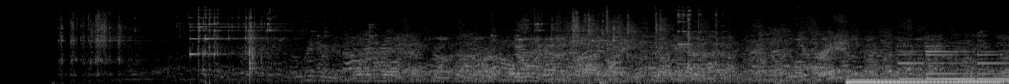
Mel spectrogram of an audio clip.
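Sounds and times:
glasses clinking: 0:00.6 - 0:03.9, 0:05.2 - 0:07.3
crowd of voices chattering: 0:02.4 - 0:10.0.

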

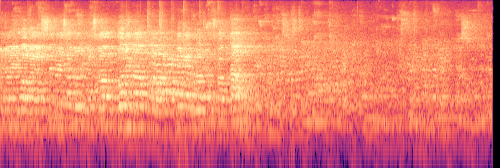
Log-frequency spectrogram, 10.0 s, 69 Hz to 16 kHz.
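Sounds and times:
distant voices in hall: 0:00.0 - 0:09.8.

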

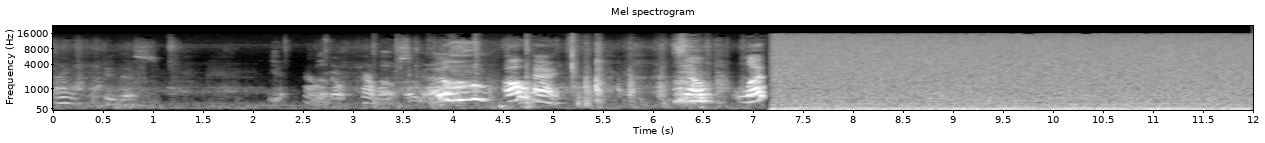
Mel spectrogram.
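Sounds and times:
tv static hiss: 0:07.2 - 0:12.0.

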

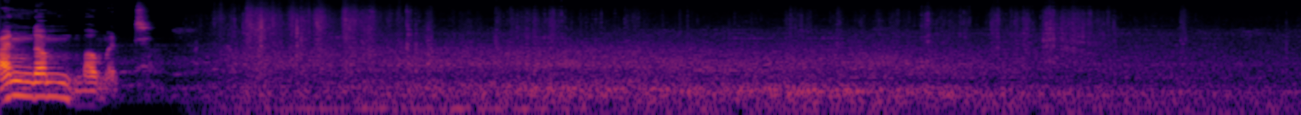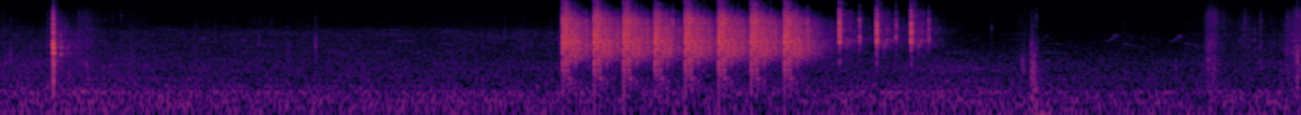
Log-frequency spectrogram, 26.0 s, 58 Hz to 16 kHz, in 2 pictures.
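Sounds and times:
footsteps crunching dry leaves: 0:01.8 - 0:15.9, 0:24.8 - 0:26.0
sharp crack: 0:13.4 - 0:14.1, 0:18.6 - 0:22.5.

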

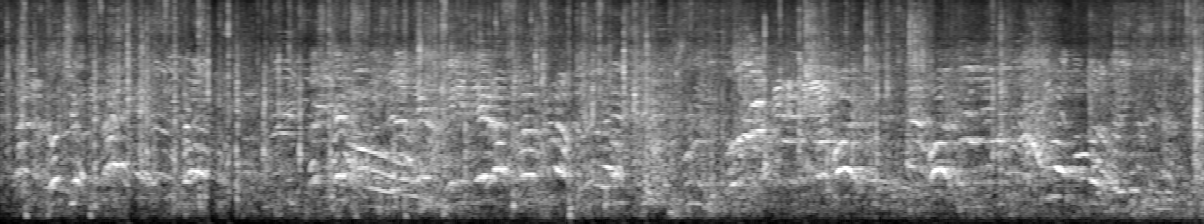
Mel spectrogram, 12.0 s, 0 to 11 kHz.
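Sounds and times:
indistinct voices of spectators: 0:00.0 - 0:12.0
sticks and skates clacking: 0:00.0 - 0:12.0.

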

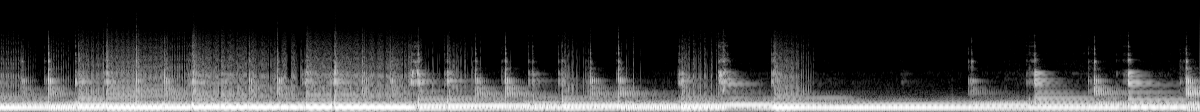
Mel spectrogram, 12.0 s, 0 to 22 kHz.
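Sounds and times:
electric bass repeating low note: 0:00.0 - 0:12.0.

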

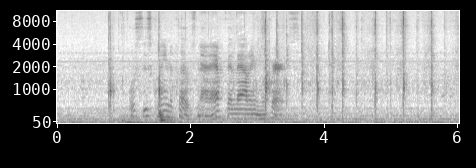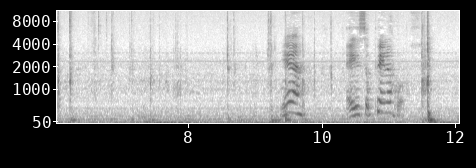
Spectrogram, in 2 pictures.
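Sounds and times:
cards being shuffled: 0:02.8 - 0:08.0.

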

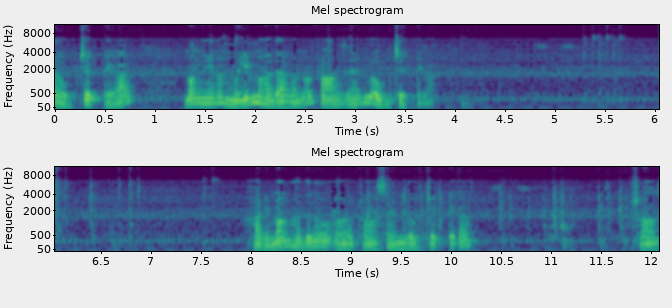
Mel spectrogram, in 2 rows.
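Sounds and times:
low steady hum: 0:00.0 - 0:12.0
keyboard key presses: 0:09.1 - 0:11.9.

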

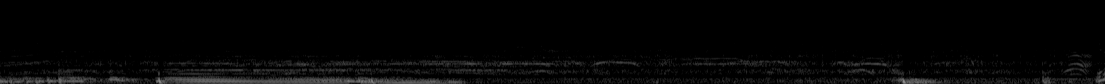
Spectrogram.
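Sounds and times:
band music: 0:00.0 - 0:04.5
murmur of voices: 0:00.0 - 0:11.0.

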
